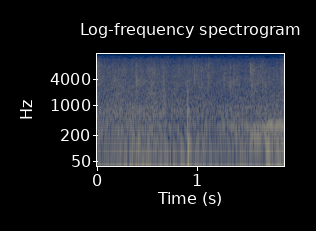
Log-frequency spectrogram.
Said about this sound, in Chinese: 今天怎么又下雨啦？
